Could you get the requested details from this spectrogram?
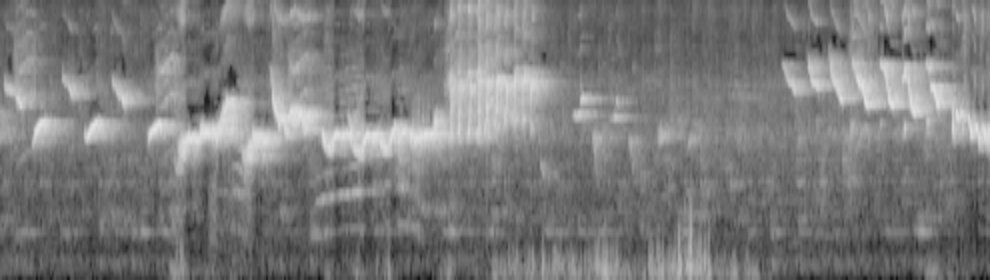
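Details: Aceh white-rumped shama delivering a loud, varied song: rapid series of stepped whistles and chattering notes, a rich warbled passage, then a descending run of repeated sharp notes; faint low thumps in the background.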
